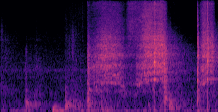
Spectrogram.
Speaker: you can hear you hit that one. You can hear it tick. Just take your screwdriver, and it misses. If you can hear it when this goes over them, it'll come back to haunt you when you're trying to finish the wall.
